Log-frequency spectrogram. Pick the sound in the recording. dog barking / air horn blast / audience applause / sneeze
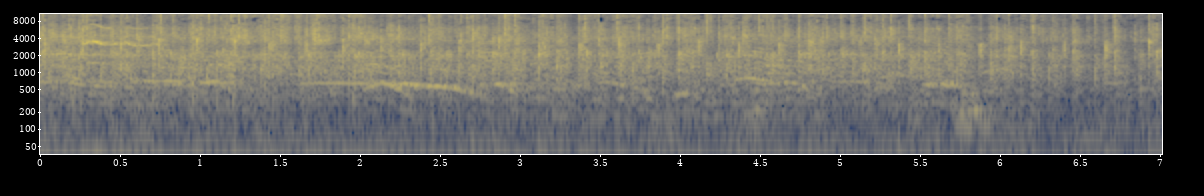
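audience applause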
